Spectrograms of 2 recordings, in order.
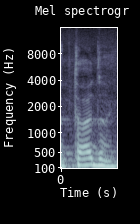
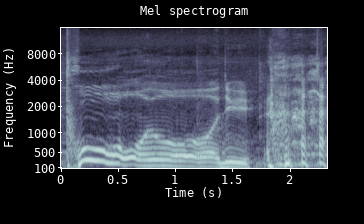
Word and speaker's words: ToD: Fnatic Todu. Voilà. C'est dur parce qu'il n'y a qu'une seule syllabe en fait.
